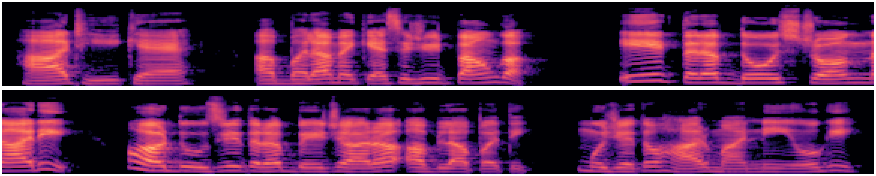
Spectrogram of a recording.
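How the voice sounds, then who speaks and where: Woman doing a gruff grumbling husband. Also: a little slow, pushed and bright. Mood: teasing. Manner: mock-sulky, low put-on voice. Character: grumpy teasing young husband, quick to scold.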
